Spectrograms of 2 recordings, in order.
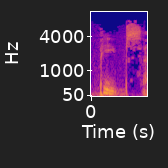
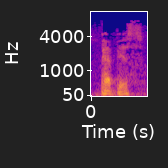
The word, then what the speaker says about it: Pepys: He pronounced it as Peeps, actually. I mean, when I say actually, it's spelt that way, but they pronounced it Peeps, Pepys.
